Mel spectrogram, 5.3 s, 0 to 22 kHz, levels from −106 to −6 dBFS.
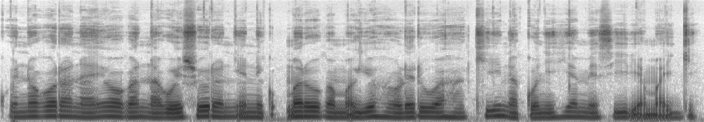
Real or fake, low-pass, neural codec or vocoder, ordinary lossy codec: real; none; none; none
